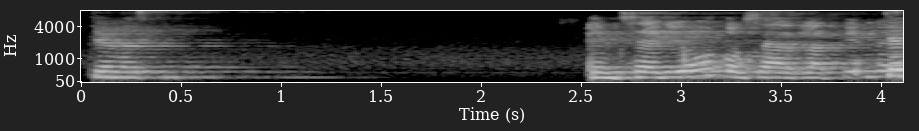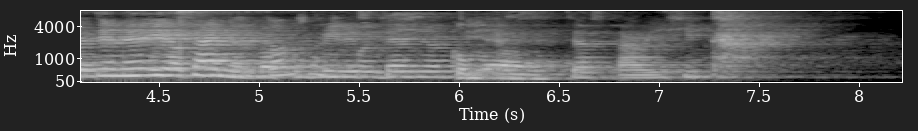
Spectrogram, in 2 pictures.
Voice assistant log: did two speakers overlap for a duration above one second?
Yes, from 4.0 s

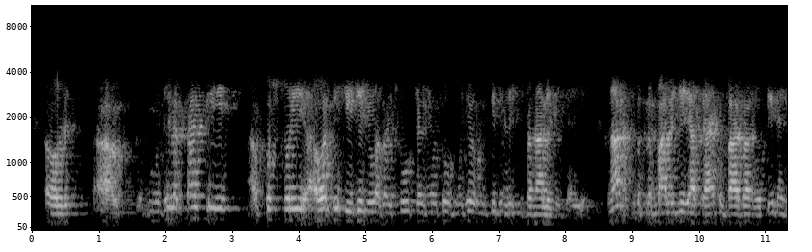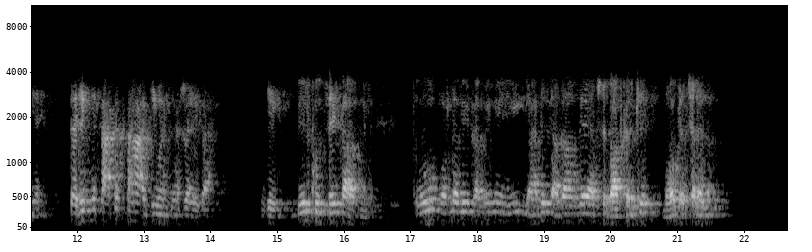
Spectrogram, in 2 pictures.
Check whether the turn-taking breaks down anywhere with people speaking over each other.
No

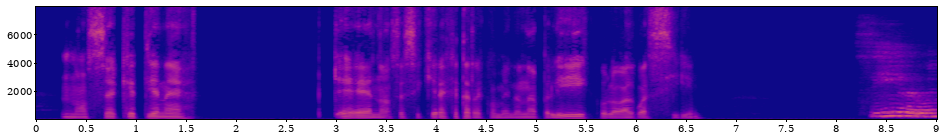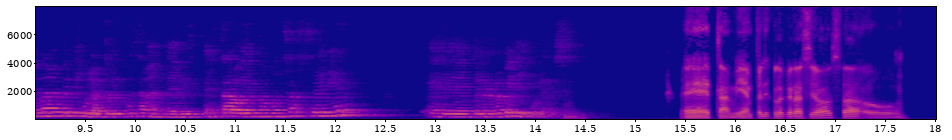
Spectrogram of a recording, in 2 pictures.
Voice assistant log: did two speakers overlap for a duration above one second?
No

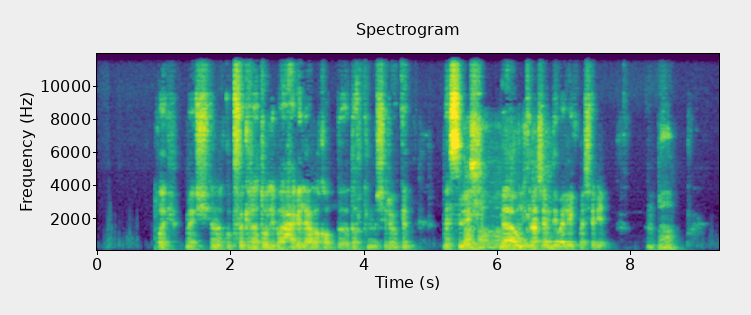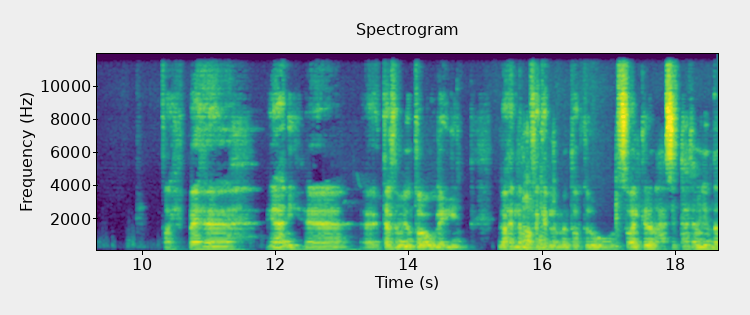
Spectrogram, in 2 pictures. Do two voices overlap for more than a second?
Yes, from 5.5 s

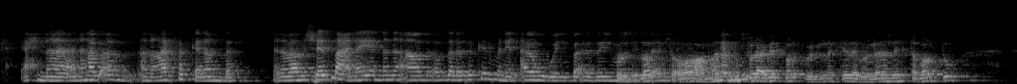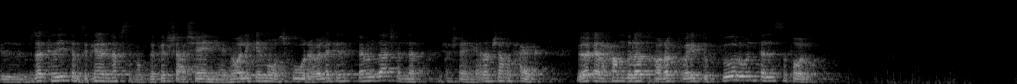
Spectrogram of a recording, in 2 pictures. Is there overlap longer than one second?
Yes, from 6.2 s

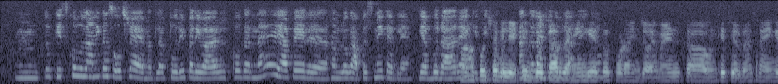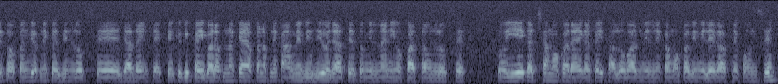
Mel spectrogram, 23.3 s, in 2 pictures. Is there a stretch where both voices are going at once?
Yes, from 6.9 s

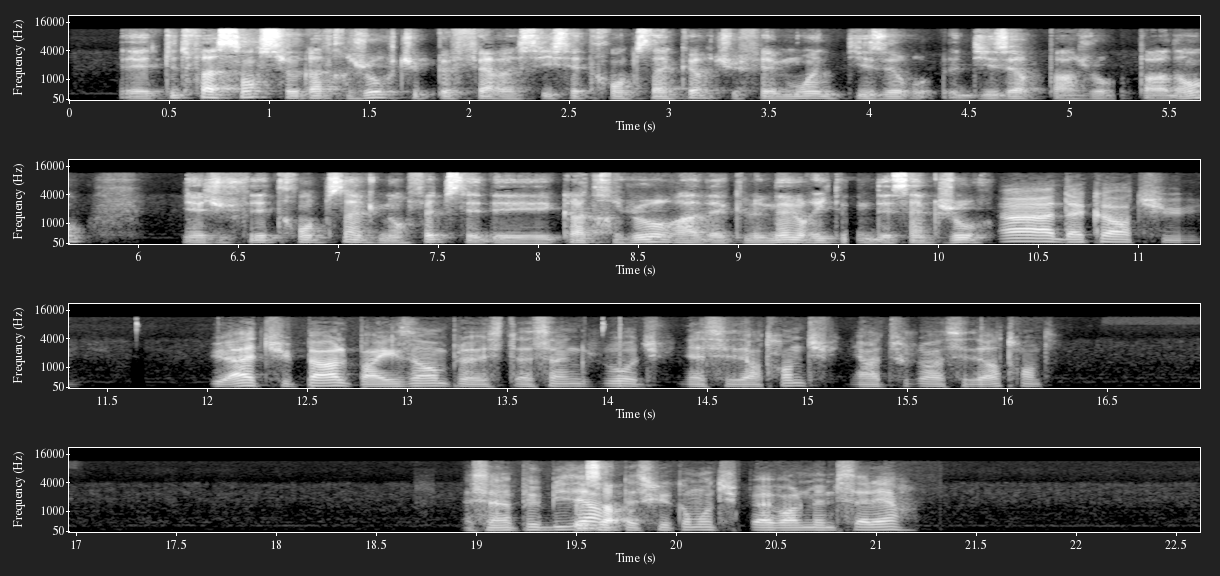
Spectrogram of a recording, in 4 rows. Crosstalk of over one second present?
No

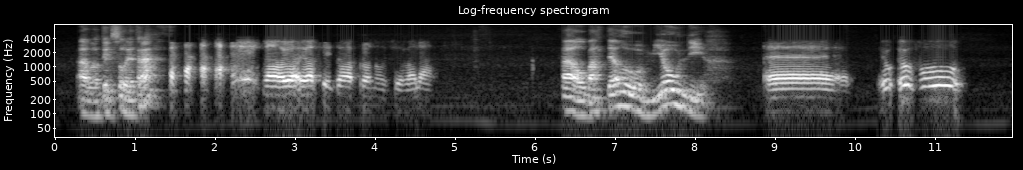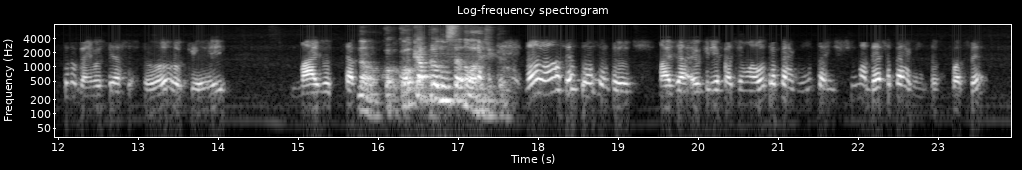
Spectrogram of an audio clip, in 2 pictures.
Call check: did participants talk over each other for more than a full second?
No

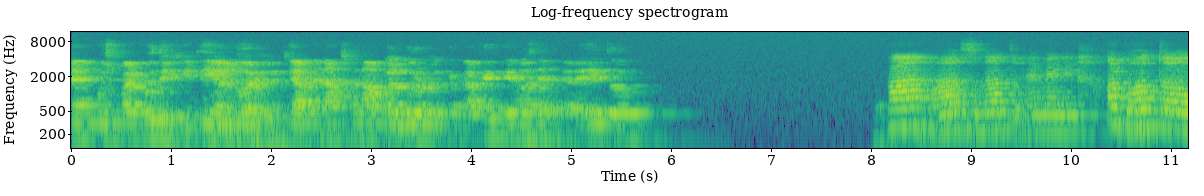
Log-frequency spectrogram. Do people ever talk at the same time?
No

